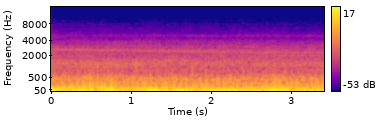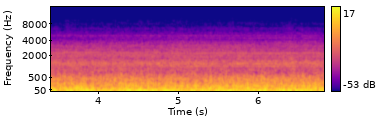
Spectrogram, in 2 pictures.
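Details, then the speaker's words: 2022 Triumph Tiger Sport 660 after the dealer loosened the overtight chain; steady ride past 40 mph with even wind and engine drone, no whine or rattle from the chain. Drive sounds healthy. "They have loosened the chain and it seems much better now. Alright, I made it past 40 without having that awful noise."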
